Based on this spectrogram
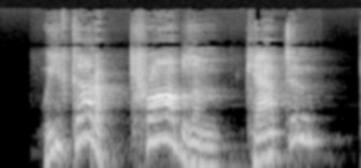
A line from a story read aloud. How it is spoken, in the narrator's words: chirped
